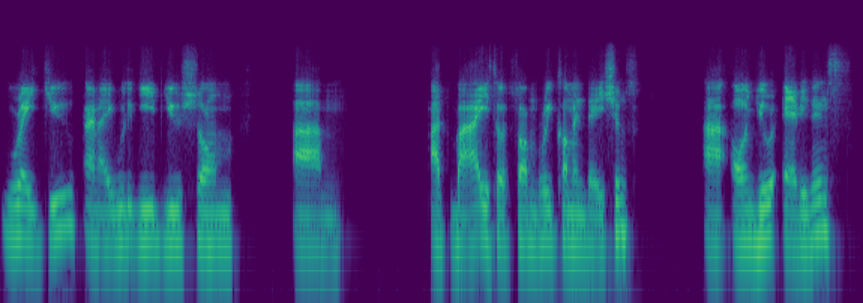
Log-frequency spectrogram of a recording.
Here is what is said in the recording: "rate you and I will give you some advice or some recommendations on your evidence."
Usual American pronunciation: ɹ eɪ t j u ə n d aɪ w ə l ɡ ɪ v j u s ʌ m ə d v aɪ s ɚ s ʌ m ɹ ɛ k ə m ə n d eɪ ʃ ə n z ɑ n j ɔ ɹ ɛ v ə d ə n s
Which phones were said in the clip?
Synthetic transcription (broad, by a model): ɹ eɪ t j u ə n aɪ w ə l ɡ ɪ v j u s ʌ m ə d v aɪ s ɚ s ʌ m ɹ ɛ k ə m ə n d eɪ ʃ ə n s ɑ n j ɔ ɹ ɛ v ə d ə n s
